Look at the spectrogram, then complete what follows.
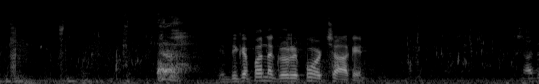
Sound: clears throat

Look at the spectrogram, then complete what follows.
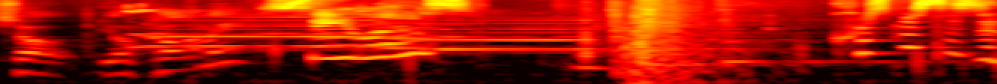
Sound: door shuts

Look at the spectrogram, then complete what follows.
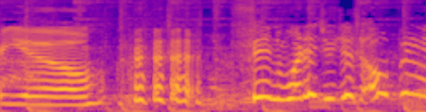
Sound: laughs

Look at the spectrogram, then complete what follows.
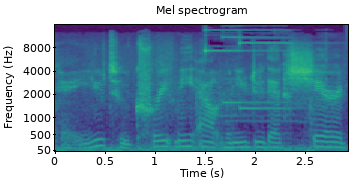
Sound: cell phone chimes and vibrates

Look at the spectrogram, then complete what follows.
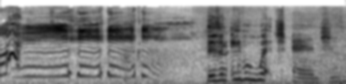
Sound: cries softly

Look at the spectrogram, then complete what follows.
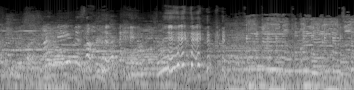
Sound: laughter

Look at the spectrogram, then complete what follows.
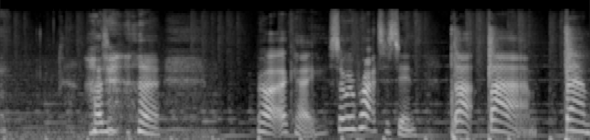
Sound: snickers

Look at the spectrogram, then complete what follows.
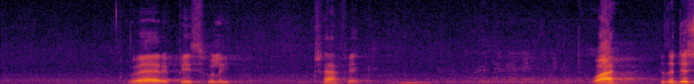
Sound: laughter

